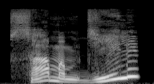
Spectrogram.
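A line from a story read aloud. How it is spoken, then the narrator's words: Delighted exclamation. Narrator (Russian): с нескрываемым восторгом воскликнул мистер Уизли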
